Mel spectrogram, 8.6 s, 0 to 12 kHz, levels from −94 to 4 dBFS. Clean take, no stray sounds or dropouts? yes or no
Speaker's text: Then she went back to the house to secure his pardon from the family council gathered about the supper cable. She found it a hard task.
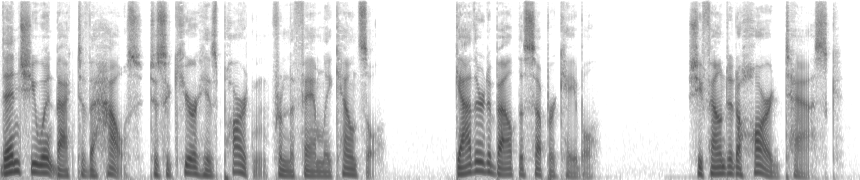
yes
